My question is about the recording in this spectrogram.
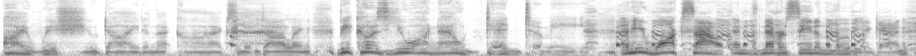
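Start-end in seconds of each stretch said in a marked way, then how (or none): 0.0-5.8 dramatic farewell. Retold or imitated. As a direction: deliver it like a campy melodrama. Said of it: "Daniel Roebuck goes".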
